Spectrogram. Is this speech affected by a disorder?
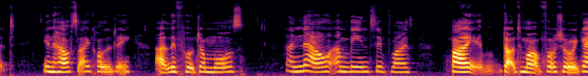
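Yes: cerebral palsy; since birth.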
